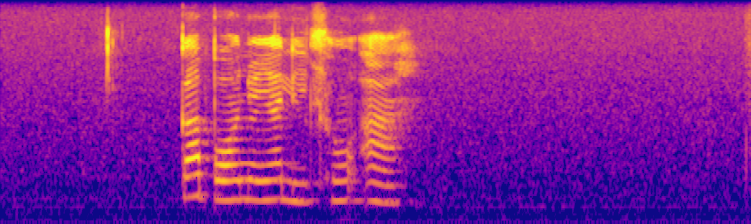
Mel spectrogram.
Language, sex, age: Northern Sotho, female, 27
